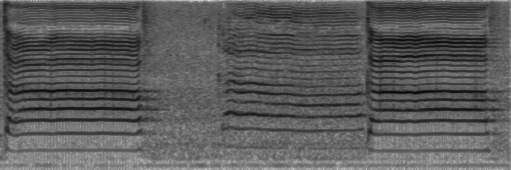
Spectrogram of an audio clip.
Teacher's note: काफ़ कव्वे के पास वाले हिस्से से अदा होता है थोड़ा मुंह की तरफ करके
